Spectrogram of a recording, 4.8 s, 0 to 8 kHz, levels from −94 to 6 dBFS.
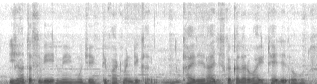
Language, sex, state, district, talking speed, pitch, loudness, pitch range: Hindi, male, Bihar, Lakhisarai, 190 wpm, 110 Hz, -34 LUFS, 110-120 Hz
